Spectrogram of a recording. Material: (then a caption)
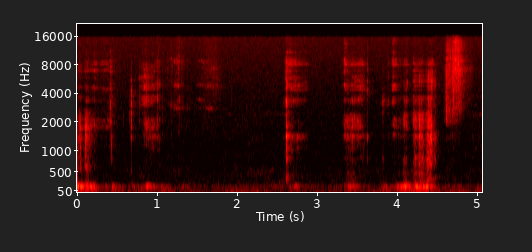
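Wax coating. A flat chisel, held in a hand with blue-painted nails, scrapes the black coating off a wax-coated scratch-art page with a bird design, piling up flakes. Repeated short, dry scratching strokes come in uneven bursts over a steady low hum, some bursts carrying a bright, papery rasp.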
